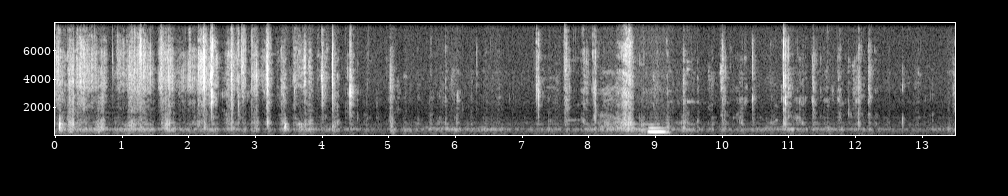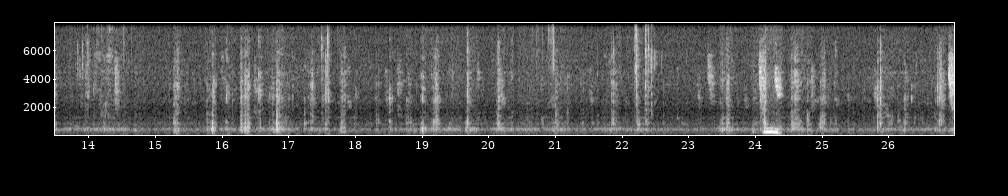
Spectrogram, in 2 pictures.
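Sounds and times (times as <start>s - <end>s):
soft chewing mouth clicks: 7.2s - 22.6s, 23.3s - 26.9s.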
